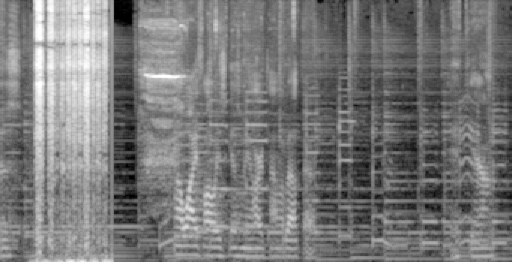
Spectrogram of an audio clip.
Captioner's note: sniffing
